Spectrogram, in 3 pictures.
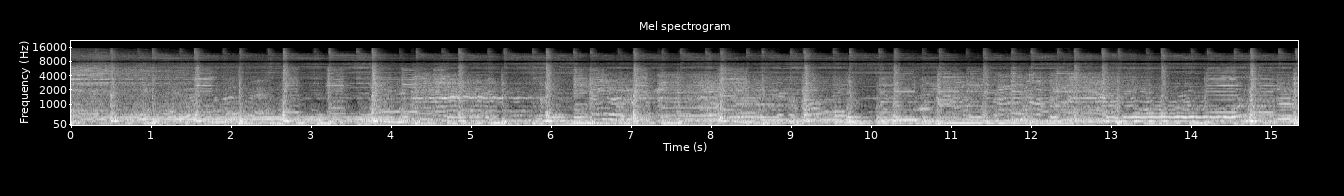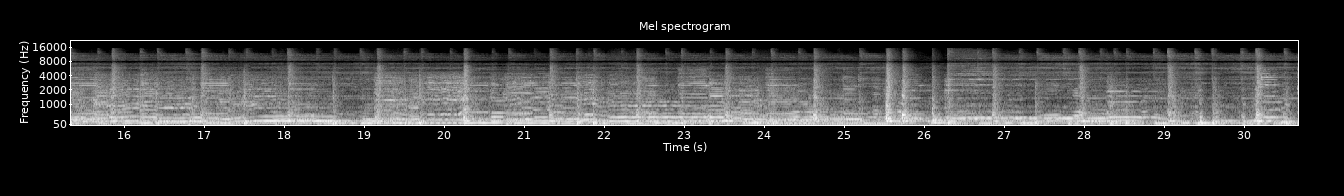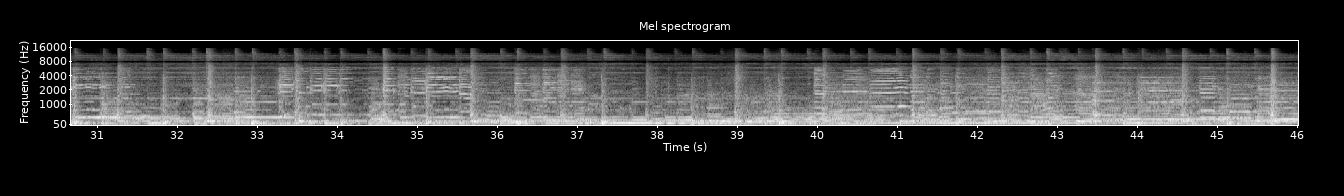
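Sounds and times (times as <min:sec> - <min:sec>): bass guitar: 0:00.0 - 0:46.0
drum kit with cymbals: 0:00.0 - 0:46.0
electric guitar: 0:00.0 - 0:46.0.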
